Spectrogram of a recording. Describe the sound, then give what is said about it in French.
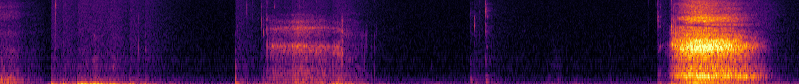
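A person yawning: soft breathy exhales and small clicks separated by quiet pauses, then a louder, drawn-out yawning breath near the end. “Pourquoi ça me fait bailler?”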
